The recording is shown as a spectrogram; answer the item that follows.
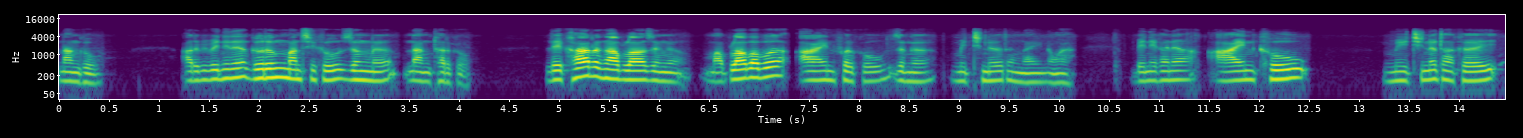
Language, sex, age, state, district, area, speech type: Bodo, male, 18-30, Assam, Chirang, rural, spontaneous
